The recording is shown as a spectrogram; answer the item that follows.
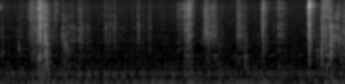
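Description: Craft knife slicing through two score lines in card while making treat boxes, a few short, quiet scratchy cuts spread over several seconds with soft rustling between.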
